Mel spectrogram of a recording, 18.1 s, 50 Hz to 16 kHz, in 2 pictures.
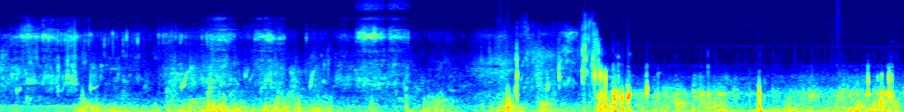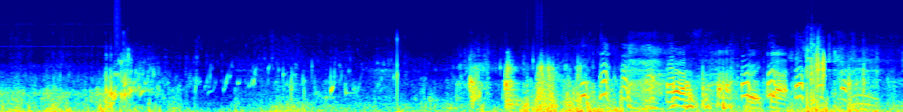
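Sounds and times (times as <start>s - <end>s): water gurgling around boat hull: 0.0s - 18.0s
low rumble: 4.6s - 18.0s.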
